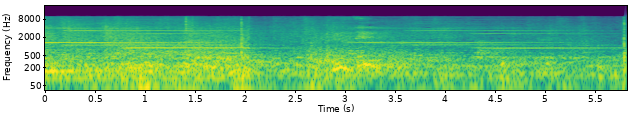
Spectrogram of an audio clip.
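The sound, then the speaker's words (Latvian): A steady electric bell rings without pause for several seconds, a sustained metallic buzzing tone over faint murmur, rung at an extraordinary sitting with deputies to call them to register. “Lūdzu zvanu reģistrācijai.”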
